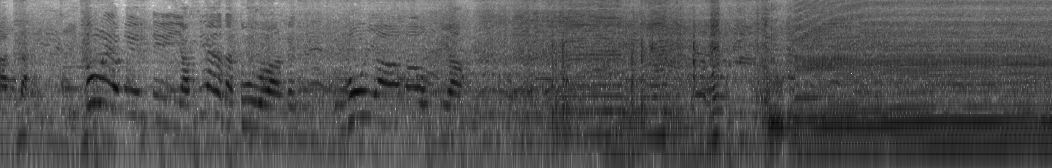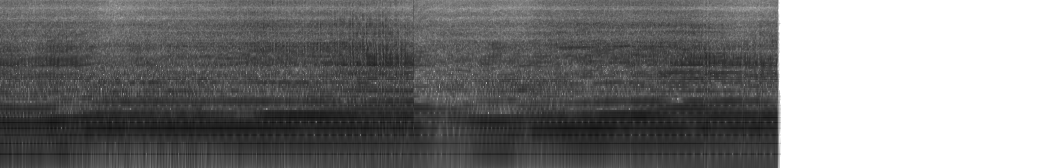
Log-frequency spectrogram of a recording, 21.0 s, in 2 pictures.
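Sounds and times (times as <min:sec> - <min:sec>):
motorcycle engine revving high: 0:03.2 - 0:18.3.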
